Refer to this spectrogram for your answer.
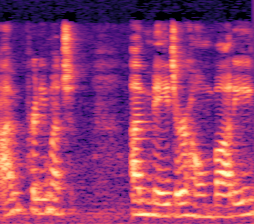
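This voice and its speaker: A woman with an American accent speaks at a moderate pace in an unremarkable speaking voice. Her pitch is fairly low. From US South, North Carolina. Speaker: hockey podcast co-host. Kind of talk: casual chat.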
